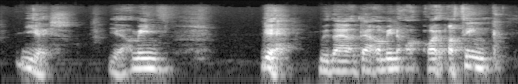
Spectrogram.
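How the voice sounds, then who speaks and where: A man's high-pitched, dark and mellow voice in an English accent, fairly slow in pace, with big swings in loudness and ordinary pitch variation. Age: 60s. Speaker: life coach and hypnotherapist. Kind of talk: interview. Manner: halting.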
